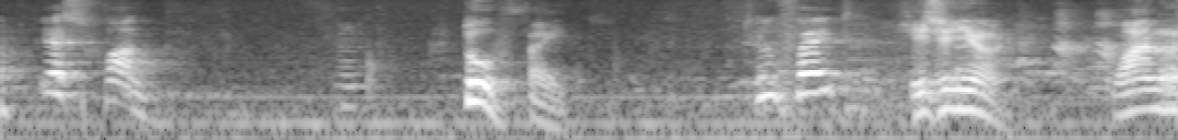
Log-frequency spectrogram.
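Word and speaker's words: fête: the rule for example f e t e is also pronounced faith our feet I told you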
